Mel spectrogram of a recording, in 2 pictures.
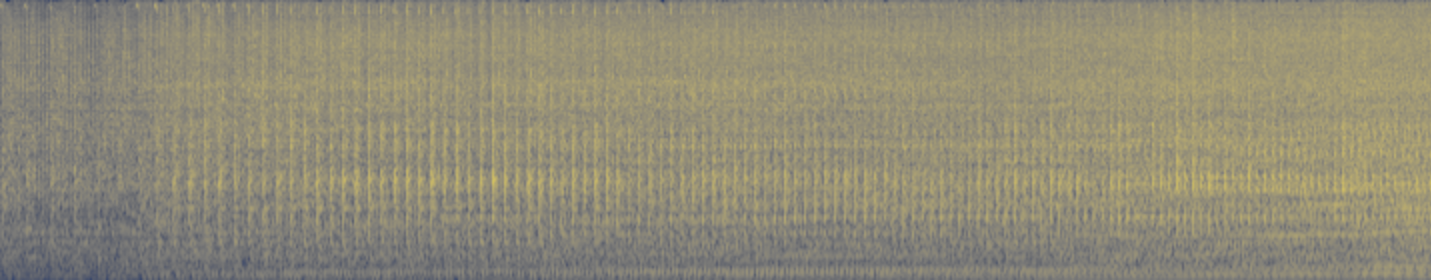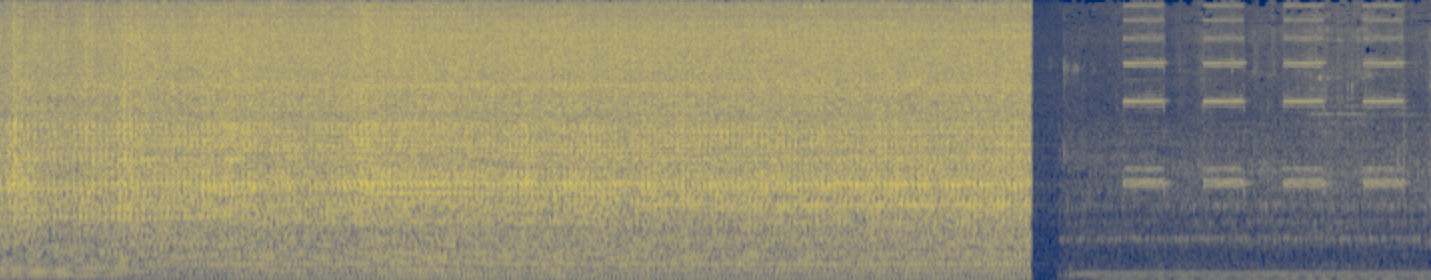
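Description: Tractor engine running, growing louder over the first several seconds. Near the end it cuts off abruptly and a vehicle's reversing alarm beeps steadily over a low engine hum.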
